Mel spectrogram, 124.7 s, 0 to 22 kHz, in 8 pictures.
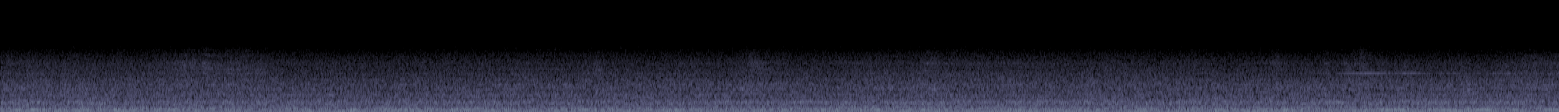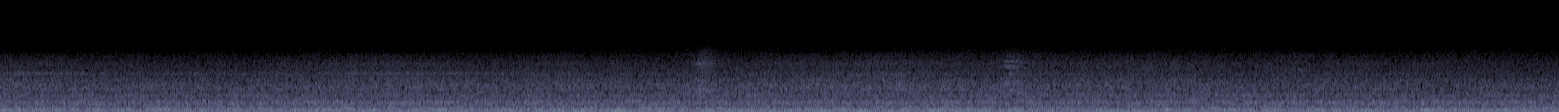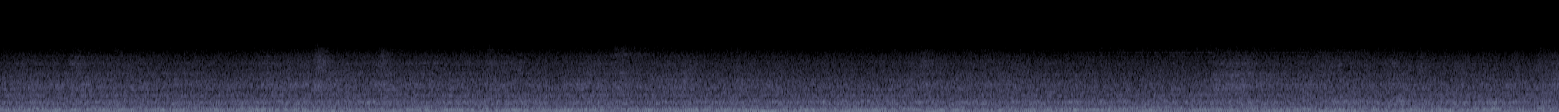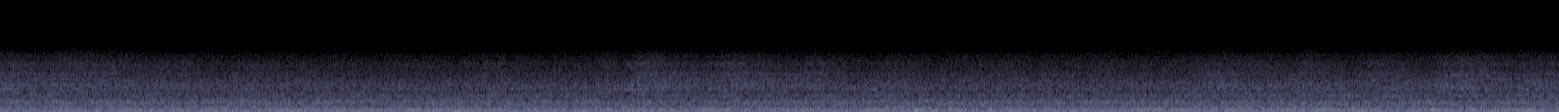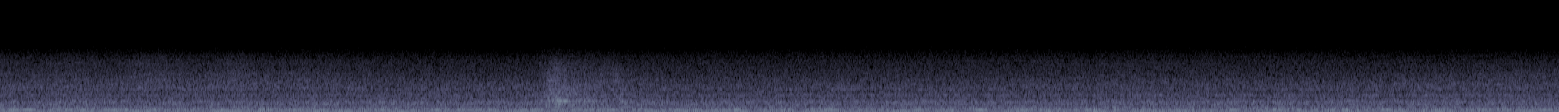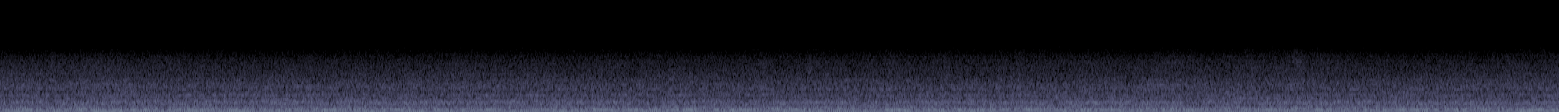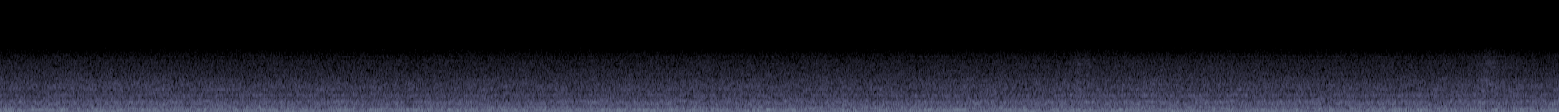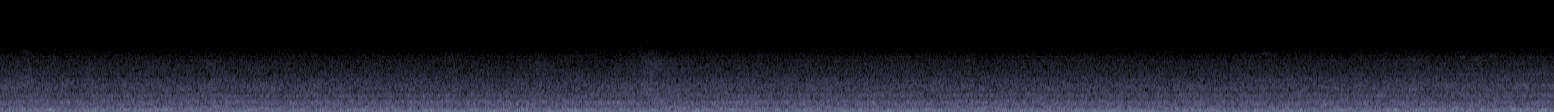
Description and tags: Room Tone Office Industrial Ambience 09
Tone, Ambience, Indoors, Room, Office, Industrial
